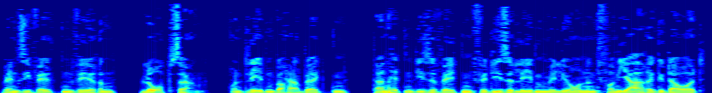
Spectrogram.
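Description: A man reading an audiobook, voicing a wise old lama teacher who explains calmly. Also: lowish voice, moderate pace, few pauses, breathy edge, no echo, clean studio sound. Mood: calm teaching.

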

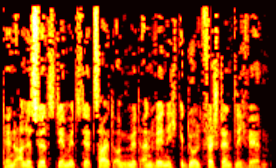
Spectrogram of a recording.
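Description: A man voicing a calm, commanding, otherworldly being who speaks with measured authority. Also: low-pitched, slightly rough, dry recording.

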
